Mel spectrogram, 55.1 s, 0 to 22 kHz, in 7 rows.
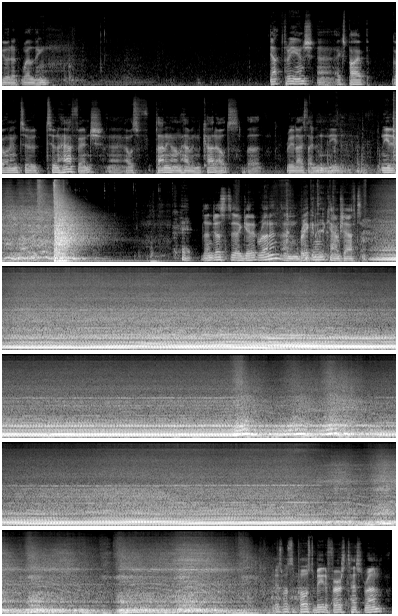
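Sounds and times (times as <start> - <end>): car engine fast idle revving: 15.7 - 18.2, 21.8 - 53.5.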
